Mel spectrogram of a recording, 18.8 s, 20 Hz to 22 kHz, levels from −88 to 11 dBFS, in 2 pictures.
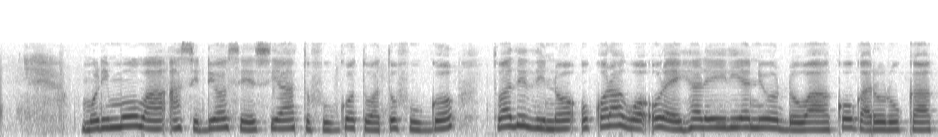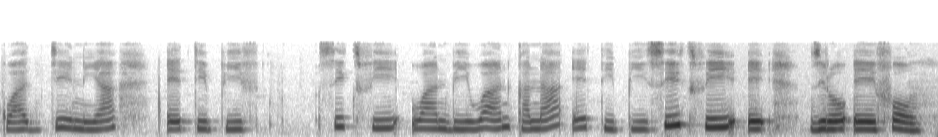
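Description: From the first second the speech sounds dull and smeared, with a rough, fluttering grain clinging to voiced sounds. This points to heavy Dolby Digital compression, likely from an AC-3-style encoder at a very low rate, around 40 kbps. Starved of bits, it cuts the band and replaces many frequency lines with dither noise. A spectrogram shows a hard ceiling at 6.9 kHz with nothing above it, and speckled, blotchy texture between harmonics instead of clean striations.

At 15.89 s the level steps up by about 8 dB in a single sample and stays there to the end at 18.76 s. The speech and the background noise rise together, which marks a sudden gain jump, likely a digital gain change or bit shift applied with no ramp. The waveform envelope jumps abruptly to a taller band with no transition, and a spectrogram shows the whole picture brightening at once along a sharp vertical edge.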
